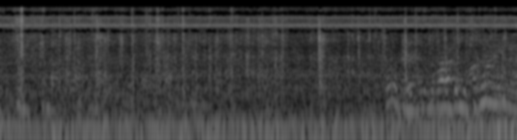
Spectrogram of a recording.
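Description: Outdoor ambience: a low steady rumble with scattered light clicks, and faint voices of people talking, clearest near the end.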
